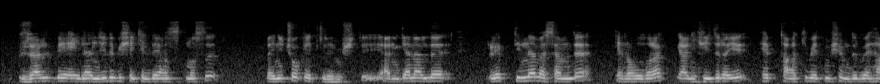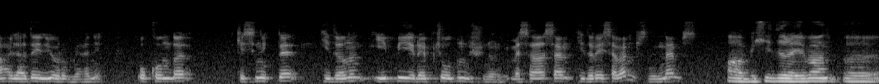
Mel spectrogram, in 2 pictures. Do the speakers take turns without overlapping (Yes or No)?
Yes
